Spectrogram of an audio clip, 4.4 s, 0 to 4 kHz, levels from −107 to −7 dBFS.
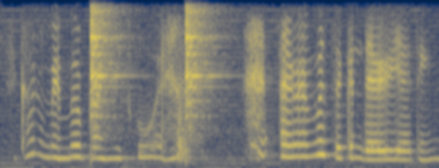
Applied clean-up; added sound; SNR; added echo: none; Cutlery, silverware; -4 dB; none.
